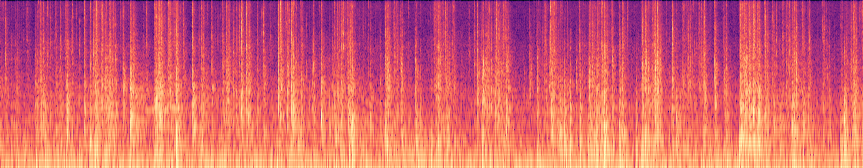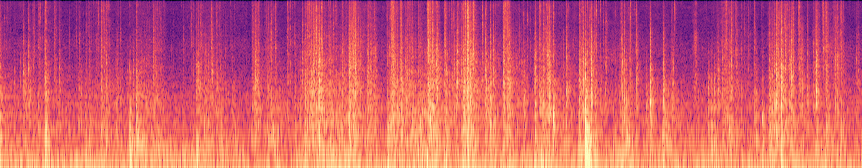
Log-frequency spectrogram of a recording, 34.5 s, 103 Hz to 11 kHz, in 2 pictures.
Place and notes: Nördliche Innenstadt, Potsdam, Germany - Nightingale floor - a pressure of creaks, squeaks and groans
Walking over the spectacularly creaky floor of the disused library/sports hall in ZeM (Brandenburgisches Zentrum für Medienwissenschaften - Brandenburg Media College). This impressive building is a legacy from the DDR, now used as a college but scheduled for demolition in the future. This recording was made walking over the wooden floor in the near dark trying to avoid empty shelves and somewhat precarious piles of discarded items stacked there. The idea of the 'nightingale floor' comes from Japan, where such a creaky floor was used to forewarn of approaching people and guard against attacks by stealthy assassins.
24 October 2016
